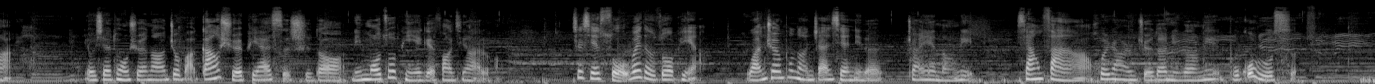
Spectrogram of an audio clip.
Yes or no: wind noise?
yes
